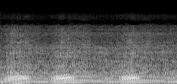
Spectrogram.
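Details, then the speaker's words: Small single-cylinder motorcycle after refitting a loose valve nut that had fallen into the engine, with new gasket and secured nut: three clean throttle blips, no knock or striking; normal running. "Ven, ya no le golpea nada, simplemente fue la tuerca de la válvula que salió."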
